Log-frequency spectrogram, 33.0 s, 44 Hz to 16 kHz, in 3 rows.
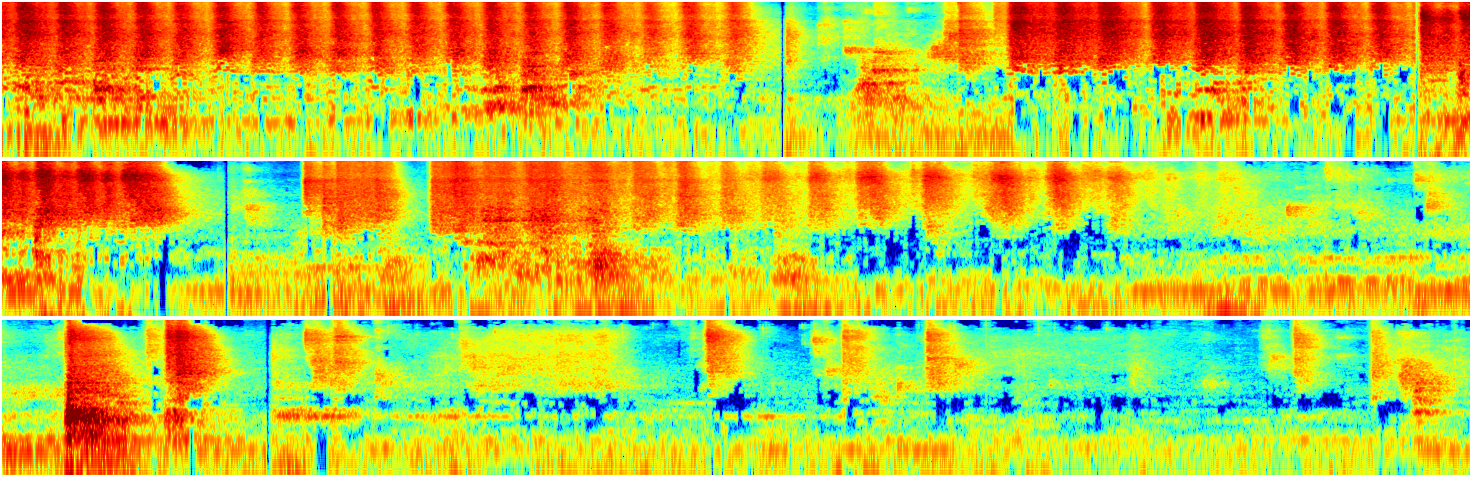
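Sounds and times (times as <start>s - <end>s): stiff brush scrubbing a rug: 0.0s - 5.4s.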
